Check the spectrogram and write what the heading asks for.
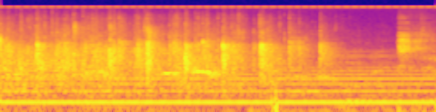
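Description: Congregation applauding in praise, scattered hand claps that die away about three seconds in, over a steady electrical hum.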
